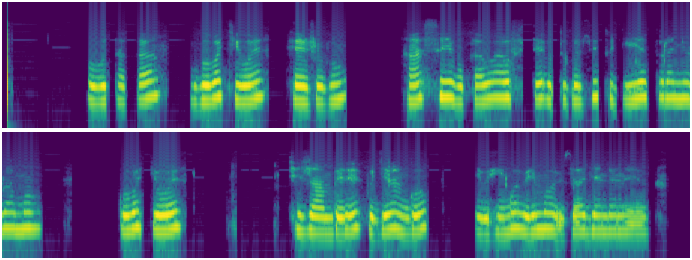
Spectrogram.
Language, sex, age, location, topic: Kinyarwanda, female, 25-35, Musanze, agriculture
